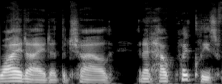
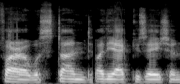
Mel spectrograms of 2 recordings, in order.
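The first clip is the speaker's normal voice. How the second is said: usual speaking voice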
